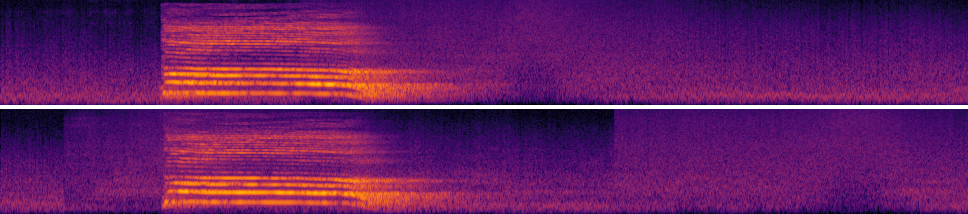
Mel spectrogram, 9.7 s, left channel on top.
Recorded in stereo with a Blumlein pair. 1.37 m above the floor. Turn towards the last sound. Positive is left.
turn(degrees=25)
